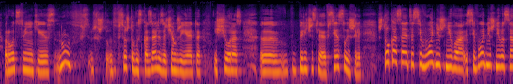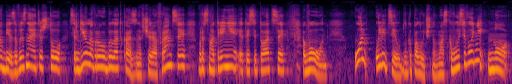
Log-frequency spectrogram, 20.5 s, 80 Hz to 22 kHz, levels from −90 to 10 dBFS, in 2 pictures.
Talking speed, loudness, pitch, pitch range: 125 wpm, -20 LUFS, 220 Hz, 195-260 Hz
